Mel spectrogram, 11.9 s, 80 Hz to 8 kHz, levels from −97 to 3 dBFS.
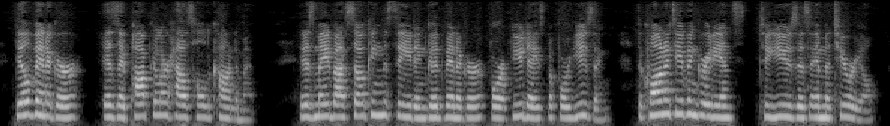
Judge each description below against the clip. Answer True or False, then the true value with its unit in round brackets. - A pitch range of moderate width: False (2.2 semitones)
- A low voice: False (230 Hz)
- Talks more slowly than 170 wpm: True (155 wpm)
